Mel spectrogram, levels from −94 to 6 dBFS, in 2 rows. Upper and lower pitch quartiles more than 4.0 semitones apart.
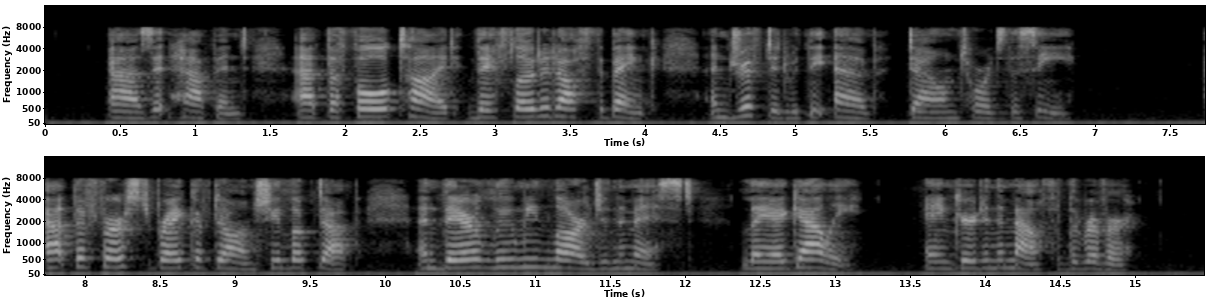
No: average, 2.9 semitones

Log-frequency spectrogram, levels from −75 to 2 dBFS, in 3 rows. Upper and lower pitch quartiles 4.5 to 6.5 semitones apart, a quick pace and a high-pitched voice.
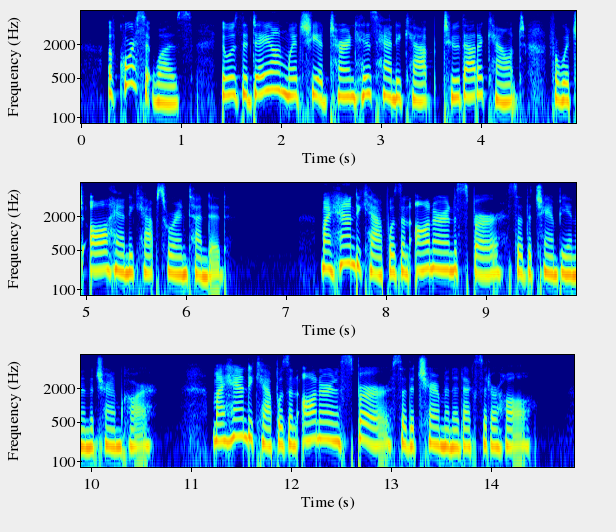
No: average, 3.7 semitones; fast, 210 wpm; high, 215 Hz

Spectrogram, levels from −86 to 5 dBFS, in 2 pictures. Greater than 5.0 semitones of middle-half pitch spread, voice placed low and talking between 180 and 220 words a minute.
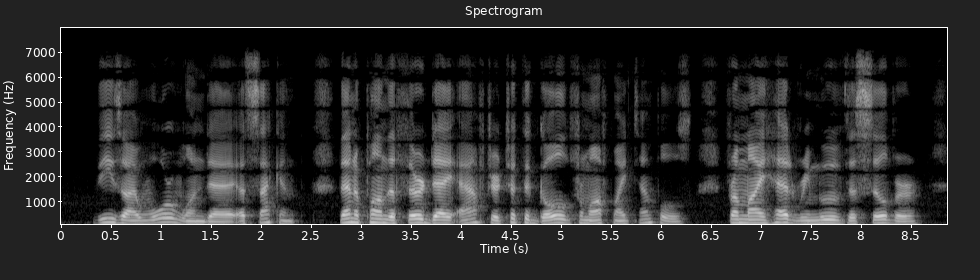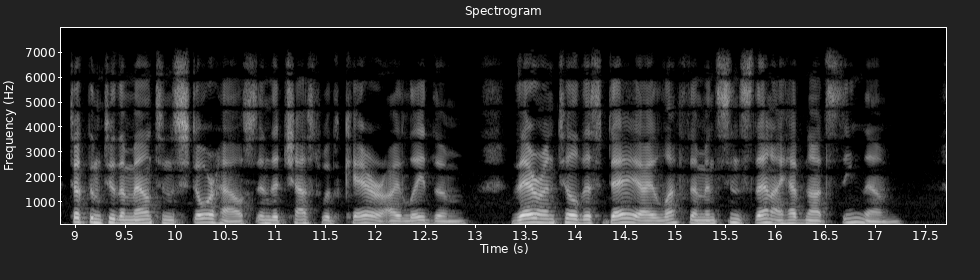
No: average, 4.1 semitones; low, 130 Hz; average, 190 wpm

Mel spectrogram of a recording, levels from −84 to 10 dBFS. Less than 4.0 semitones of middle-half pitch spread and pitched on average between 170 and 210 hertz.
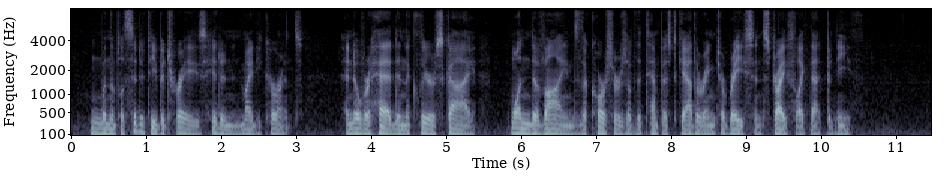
No: narrow, 2.6 semitones; very low, 85 Hz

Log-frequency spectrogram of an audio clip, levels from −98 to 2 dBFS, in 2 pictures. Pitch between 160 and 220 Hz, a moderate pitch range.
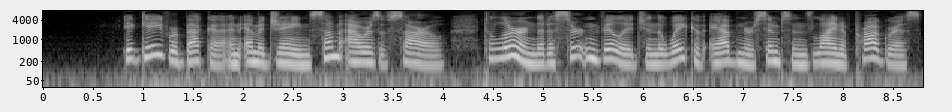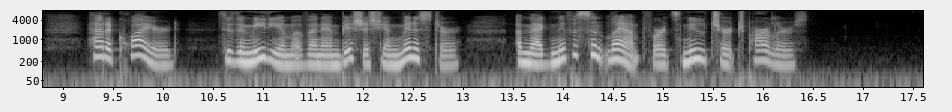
No: high, 190 Hz; wide, 6.3 semitones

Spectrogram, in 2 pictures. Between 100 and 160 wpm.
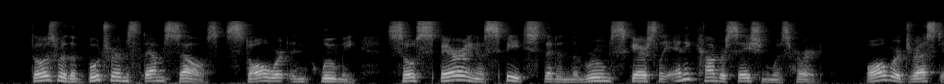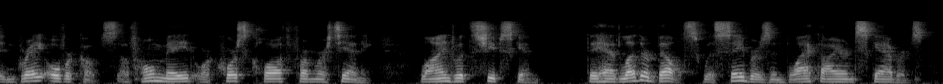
Yes: average, 155 wpm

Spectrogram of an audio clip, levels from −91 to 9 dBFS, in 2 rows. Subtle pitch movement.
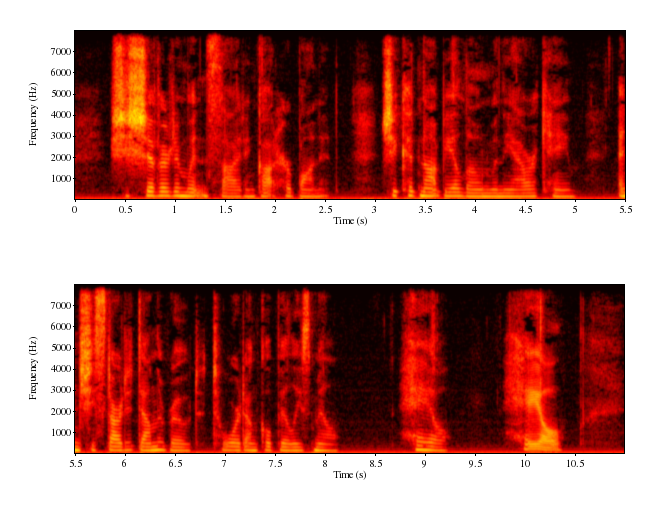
Yes: narrow, 2.2 semitones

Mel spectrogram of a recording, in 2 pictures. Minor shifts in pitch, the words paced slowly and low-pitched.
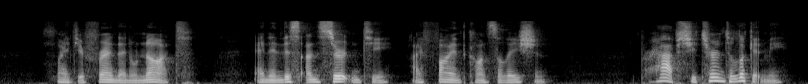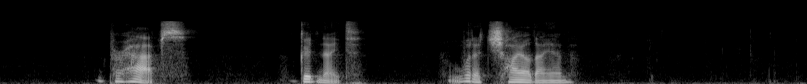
No: average, 3.0 semitones; slow, 105 wpm; low, 105 Hz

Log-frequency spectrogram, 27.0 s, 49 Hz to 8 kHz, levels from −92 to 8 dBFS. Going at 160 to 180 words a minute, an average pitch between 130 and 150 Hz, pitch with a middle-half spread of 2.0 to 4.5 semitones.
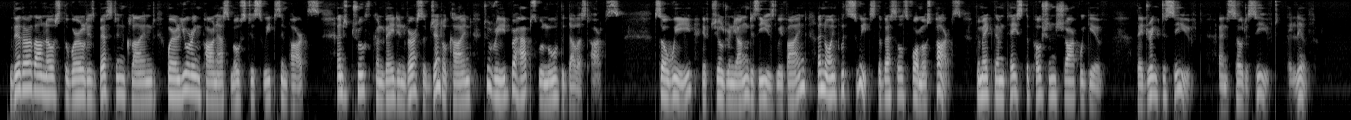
No: average, 140 wpm; low, 135 Hz; average, 4.0 semitones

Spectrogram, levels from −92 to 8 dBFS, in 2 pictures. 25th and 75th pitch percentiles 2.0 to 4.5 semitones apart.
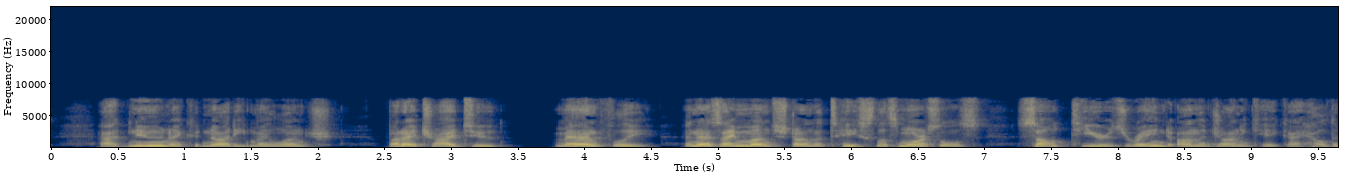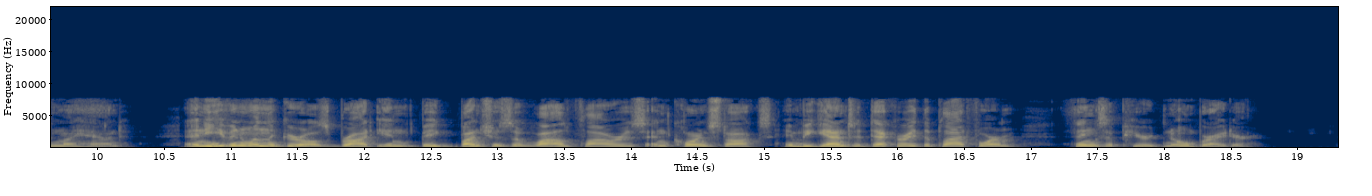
No: average, 5.2 semitones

